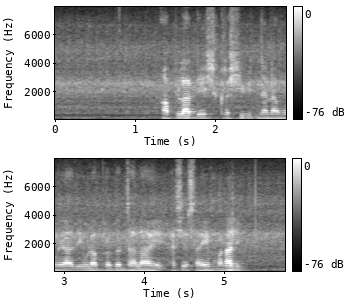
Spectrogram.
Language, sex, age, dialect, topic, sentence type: Marathi, male, 25-30, Standard Marathi, agriculture, statement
